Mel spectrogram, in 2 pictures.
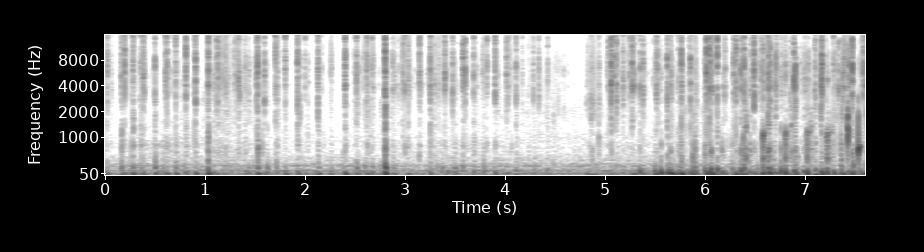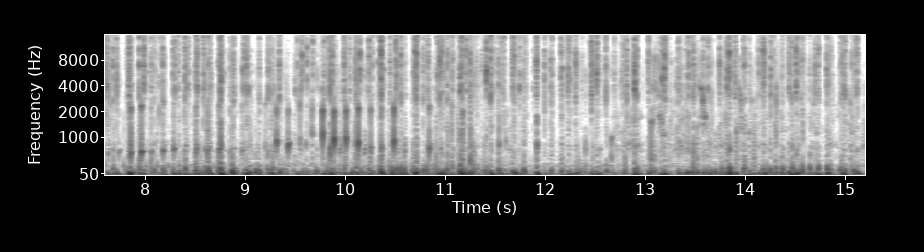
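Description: Fingertips type rapidly on the plastic keys of a thin white wireless aluminum and plastic computer keyboard, held first vertically and then flat close in front of a microphone. A dense stream of short, crisp key clicks with a deep, thumpy low end runs throughout. The clicking is softer for the first few seconds, then grows louder and fuller once the keyboard is laid flat.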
